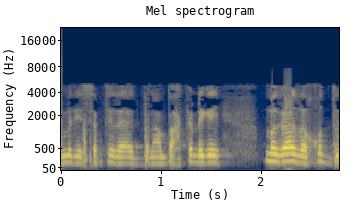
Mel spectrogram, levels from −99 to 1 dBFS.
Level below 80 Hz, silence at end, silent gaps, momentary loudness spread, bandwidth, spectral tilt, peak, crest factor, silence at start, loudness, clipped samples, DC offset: -62 dBFS; 0 s; none; 12 LU; 5.2 kHz; -9.5 dB/octave; 0 dBFS; 16 dB; 0 s; -16 LUFS; 0.2%; under 0.1%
